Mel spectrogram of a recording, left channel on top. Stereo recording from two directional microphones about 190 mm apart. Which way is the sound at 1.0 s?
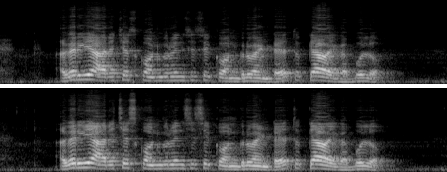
55° right (ahead or behind).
